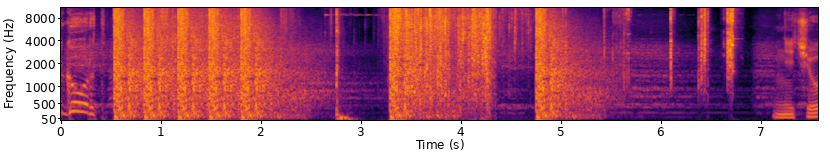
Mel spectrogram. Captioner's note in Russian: Выстрелы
